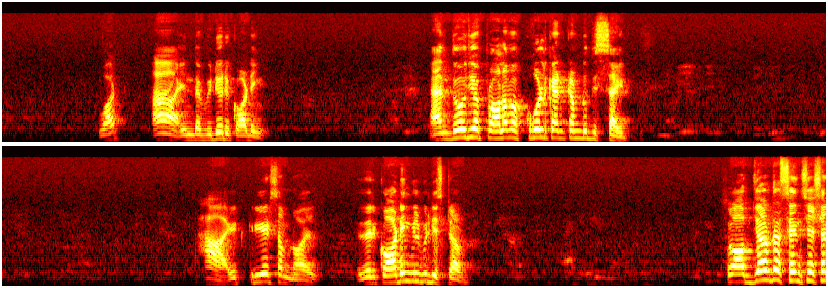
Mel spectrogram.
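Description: A man speaks calmly in short phrases with long pauses.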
